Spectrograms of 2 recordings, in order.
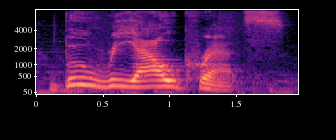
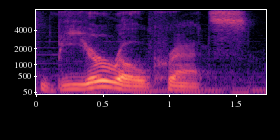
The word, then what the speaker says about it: bureaucrats: this this word looks like it should be pronounced boreal Kratts a squad full of boreal Kratts but it's bureaucrats it'd be Errol Pratt's Bureau this this is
